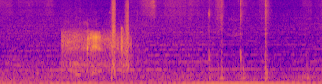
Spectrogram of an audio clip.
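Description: Tense background music built on a steady low drone. A brief tinny voice, as over a radio, cuts in about a second in, with a few sharp clicks through the middle.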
